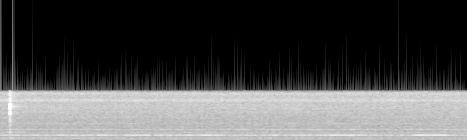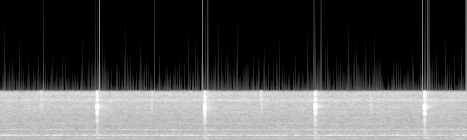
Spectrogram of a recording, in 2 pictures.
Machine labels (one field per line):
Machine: valve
